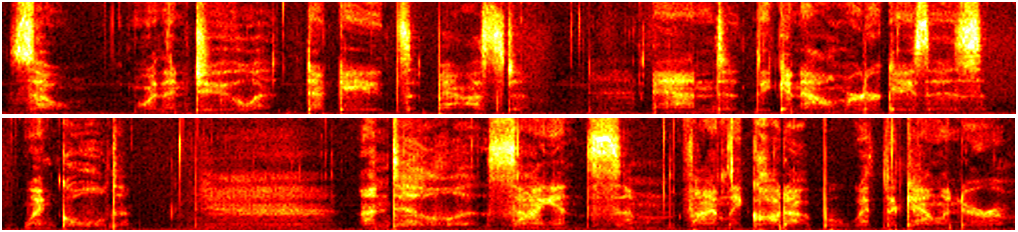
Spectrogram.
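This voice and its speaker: Whispering woman, bright crisp edge, crackly texture, ASMR storytelling, close mic. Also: slow, pauses often. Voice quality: breathy, unvoiced whisper. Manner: hushed storytelling with informal asides. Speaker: true crime ASMR host. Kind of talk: whispered ASMR true crime narration.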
